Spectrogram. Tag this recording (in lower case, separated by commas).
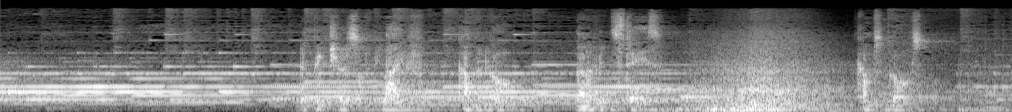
music, speech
